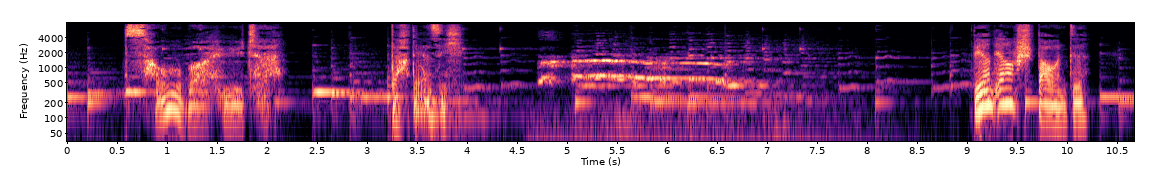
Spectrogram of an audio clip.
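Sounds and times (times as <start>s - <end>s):
speech: 0.6s - 2.2s, 3.3s - 4.0s, 9.1s - 10.3s
rooster crowing in a village at sunrise: 4.7s - 7.6s.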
